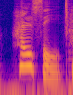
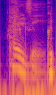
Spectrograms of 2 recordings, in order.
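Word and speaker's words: 할시: 국내 팬들에게 이름을 알린 팝스타죠 할세이. – 할세이. 예, 근데 음. – 어, 미국 사람들 DJ 그 미군 방송 들어보니까 할제이라고 발음하던데요. 할제이.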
